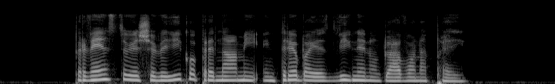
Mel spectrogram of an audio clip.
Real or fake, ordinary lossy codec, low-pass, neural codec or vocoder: fake; none; 10.8 kHz; codec, 24 kHz, 1 kbps, SNAC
